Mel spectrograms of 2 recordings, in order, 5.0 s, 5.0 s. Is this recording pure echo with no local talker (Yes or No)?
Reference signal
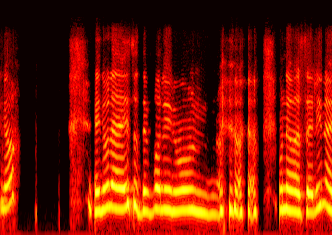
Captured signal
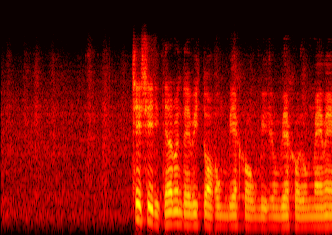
No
